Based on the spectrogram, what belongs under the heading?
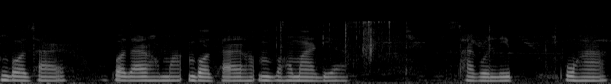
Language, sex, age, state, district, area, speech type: Assamese, female, 18-30, Assam, Dibrugarh, rural, spontaneous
